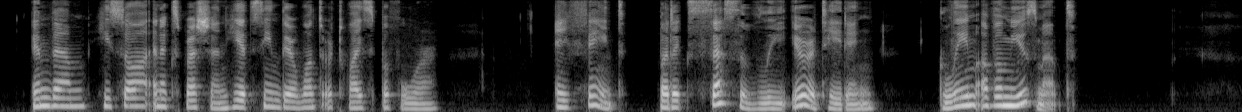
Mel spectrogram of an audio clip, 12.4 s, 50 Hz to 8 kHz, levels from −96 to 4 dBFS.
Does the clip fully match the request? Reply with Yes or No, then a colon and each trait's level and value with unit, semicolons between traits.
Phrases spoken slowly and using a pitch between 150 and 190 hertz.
Yes: slow, 105 wpm; medium, 185 Hz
